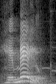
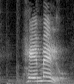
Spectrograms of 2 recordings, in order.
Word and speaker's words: gemelo: What happens here is that G, when it's followed by an E, the sound would be he, like gemelo, twin, gemelo.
